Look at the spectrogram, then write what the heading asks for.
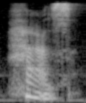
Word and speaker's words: has: the strong form first the strong form has that ah vowel in it which is familiar to you from many english words i'm sure such as the word cat so is that a has has now a couple of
